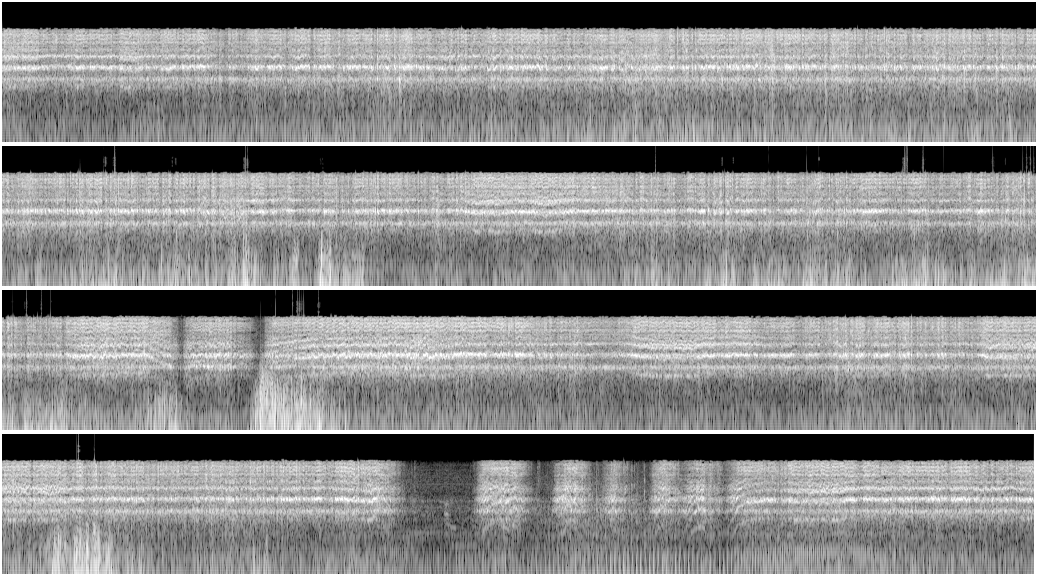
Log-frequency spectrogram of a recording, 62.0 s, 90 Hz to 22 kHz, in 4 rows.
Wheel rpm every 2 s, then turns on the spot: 230, 230, 240, 230, 230, 230, 230, 230, 230, 220, 230, 230, 230, 230, 230, 230, 170, 120, 200, 230, 220, 230, 230, 220, 230, 230, 70, 50, 70, 210, 230.
none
